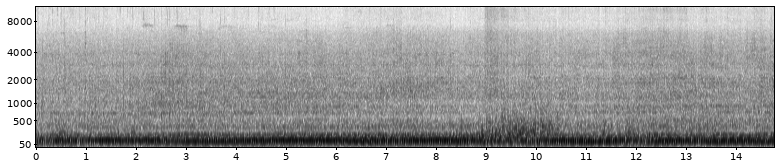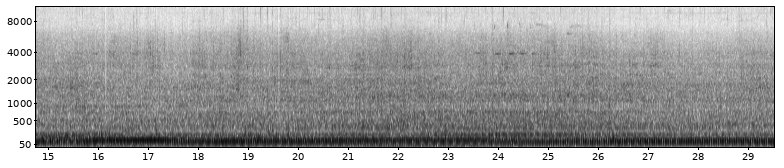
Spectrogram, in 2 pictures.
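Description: Diesel locomotives of a slow-moving intermodal freight train running with a steady, loud low drone as the train passes, with the rumble of the double-stack container cars.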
